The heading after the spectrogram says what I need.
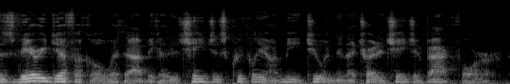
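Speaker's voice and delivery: normal talking voice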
